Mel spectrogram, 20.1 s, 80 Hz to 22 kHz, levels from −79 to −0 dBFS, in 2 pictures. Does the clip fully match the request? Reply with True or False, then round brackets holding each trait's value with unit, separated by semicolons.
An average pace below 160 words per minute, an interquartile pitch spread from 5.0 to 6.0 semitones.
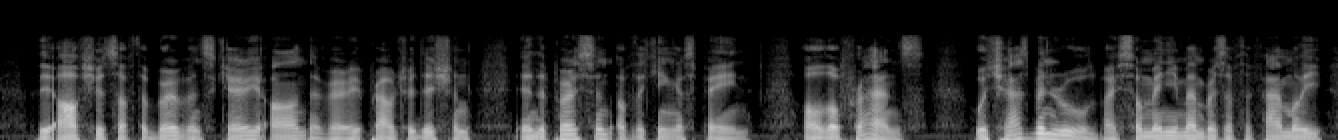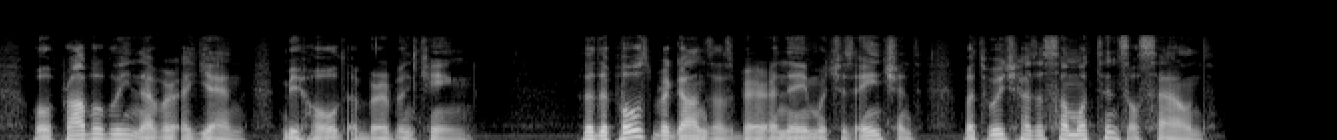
False (165 wpm; 5.3 semitones)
